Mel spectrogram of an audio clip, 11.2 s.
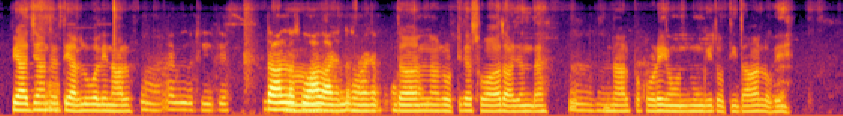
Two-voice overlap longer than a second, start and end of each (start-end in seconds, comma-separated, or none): none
